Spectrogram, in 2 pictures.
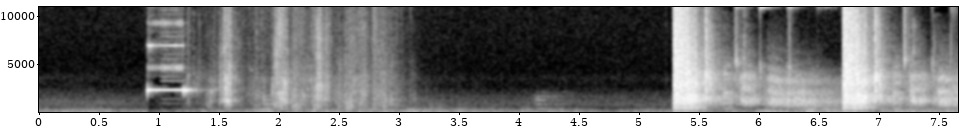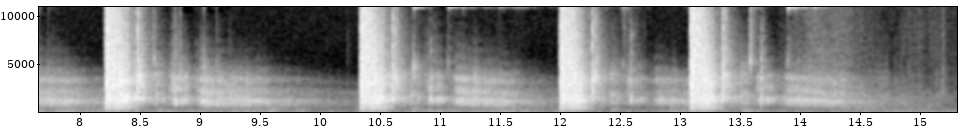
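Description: A shot timer's start beep about a second in. Then six pistol shots, the first about four seconds after the beep and the rest one to two seconds apart: a timed string of three shots on each of two targets.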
